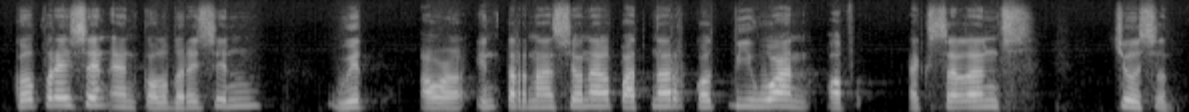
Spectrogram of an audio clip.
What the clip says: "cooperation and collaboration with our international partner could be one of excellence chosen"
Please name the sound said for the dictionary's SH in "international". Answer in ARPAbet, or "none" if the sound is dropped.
S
